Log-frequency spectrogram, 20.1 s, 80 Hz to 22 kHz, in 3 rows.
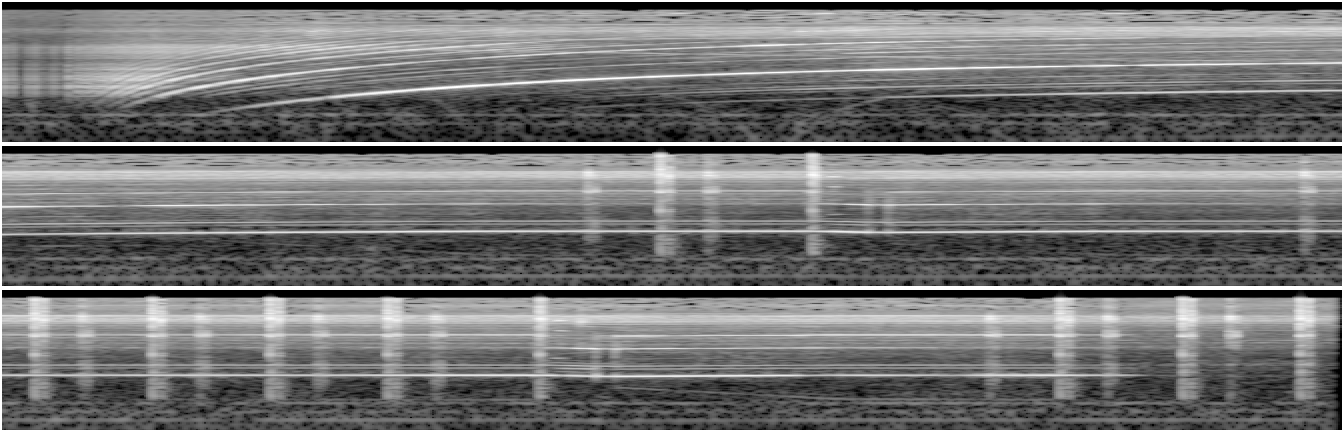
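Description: An IBM Deskstar 7200 RPM hard drive's spindle motor, picked up electromagnetically through a telephone-listener coil and amplifier. It spins up as a whine that rises steeply in pitch over about five seconds and then holds steady. From about ten seconds in come scattered clicks of the heads seeking and resetting back to the stops, and the pitch dips twice as the motor slows and recovers. These are the signs of a dead drive that cannot load its microcode from the reserved area and will never come ready.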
